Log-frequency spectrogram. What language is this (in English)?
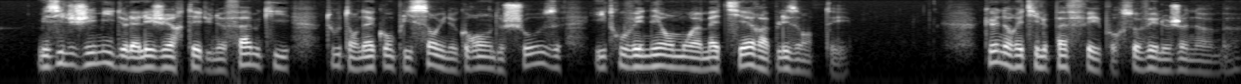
French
